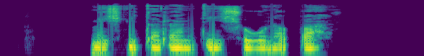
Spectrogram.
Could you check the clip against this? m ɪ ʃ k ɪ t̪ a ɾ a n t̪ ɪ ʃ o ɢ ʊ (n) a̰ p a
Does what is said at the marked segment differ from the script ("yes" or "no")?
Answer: no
